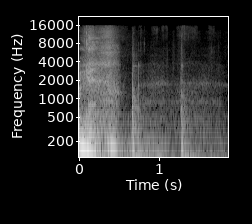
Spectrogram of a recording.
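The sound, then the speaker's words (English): A dog lets out a noisy, breathy yawn, a brief groaning exhale followed by two soft mouth clicks and a faint thin whine trailing off. “Your dog's making crazy noises. Probably yawning.”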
